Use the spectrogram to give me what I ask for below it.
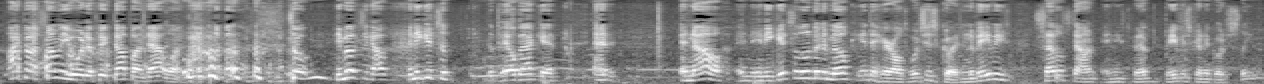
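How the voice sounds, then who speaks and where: A man's voice: high-pitched, animated, brisk. A man telling a folktale to a live audience in a bookstore, folksy and chuckling, with asides to his listeners. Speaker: storyteller. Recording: distant mic, faint room noise.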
